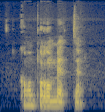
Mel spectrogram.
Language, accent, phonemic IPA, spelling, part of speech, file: French, Canada, /kɔ̃.pʁɔ.mɛt/, compromettent, verb, LL-Q150 (fra)-compromettent.wav
- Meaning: third-person plural present indicative/subjunctive of compromettre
